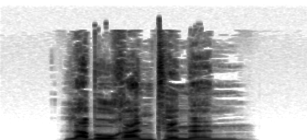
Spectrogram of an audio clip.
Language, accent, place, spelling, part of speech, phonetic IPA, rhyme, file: German, Germany, Berlin, Laborantinnen, noun, [laboˈʁantɪnən], -antɪnən, De-Laborantinnen.ogg
- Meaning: plural of Laborantin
